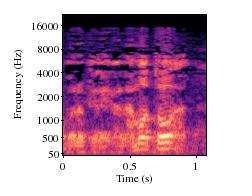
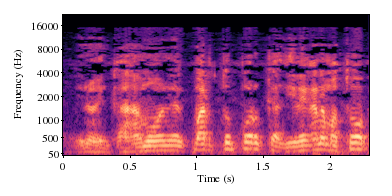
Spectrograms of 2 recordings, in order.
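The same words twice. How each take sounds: First: "todas" pushed higher and louder; stress on todas. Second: Said in the usual way. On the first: Real, not acted. Insisting to the interviewer they beat everyone, stressing "todas". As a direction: lean hard on "todas".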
